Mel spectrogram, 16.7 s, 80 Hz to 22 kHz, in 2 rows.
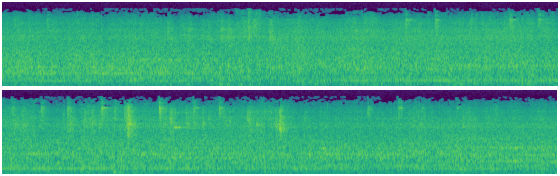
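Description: Running sound inside a Tobu 10000 series electric commuter motor car at steady speed: a steady rumble of wheels on rail with a low hum of several level tones from the traction motors and gearing. A few sharp clicks come in around the middle.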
